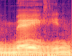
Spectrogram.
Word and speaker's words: 马: traditional character here you can better see the mane blowing in the wind on the top and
